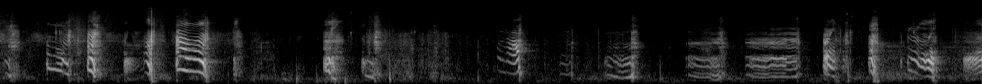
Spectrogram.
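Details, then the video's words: Fox making excited calls during zoomies: repeated short whines and yelps in quick bursts, some sliding down, others wavering in fast stuttering runs, with thumps and movement noise between them. "Funny fox sounds and zoomies"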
